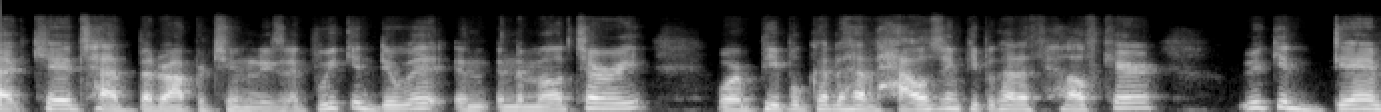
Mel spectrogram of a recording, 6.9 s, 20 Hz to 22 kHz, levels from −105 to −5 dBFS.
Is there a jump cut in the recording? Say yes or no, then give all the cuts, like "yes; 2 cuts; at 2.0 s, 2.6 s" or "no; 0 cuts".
no; 0 cuts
